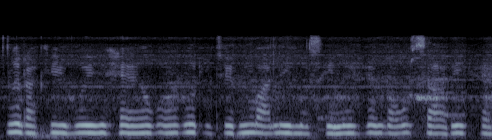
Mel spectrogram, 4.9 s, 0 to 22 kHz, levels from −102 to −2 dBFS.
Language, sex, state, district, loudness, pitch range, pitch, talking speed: Bhojpuri, female, Bihar, Saran, -44 LUFS, 205-215 Hz, 210 Hz, 145 wpm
